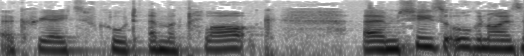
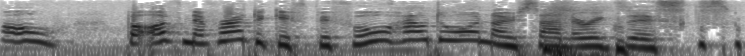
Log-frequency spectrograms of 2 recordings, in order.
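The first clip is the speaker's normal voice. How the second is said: put-on old-fashioned Victorian English accent, child voice; 9 semitones higher than usual. Describing a music video's opening, the speaker voices a doubting child in a Dickensian child's accent. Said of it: "In that accent".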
